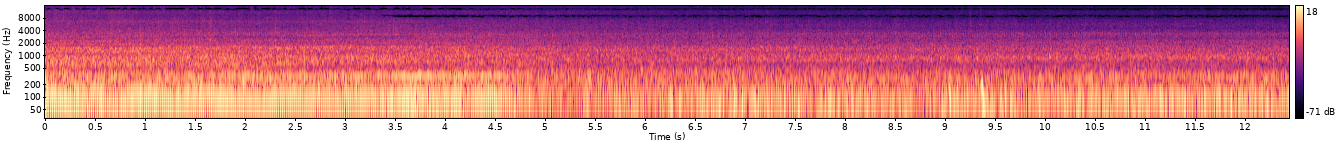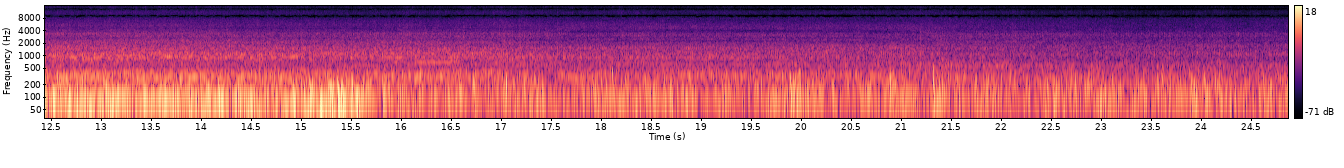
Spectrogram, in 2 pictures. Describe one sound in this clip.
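A tractor engine rumbles steadily, loud and close, then grows quieter as it moves away.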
